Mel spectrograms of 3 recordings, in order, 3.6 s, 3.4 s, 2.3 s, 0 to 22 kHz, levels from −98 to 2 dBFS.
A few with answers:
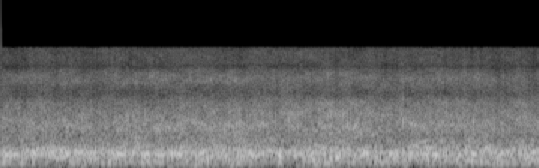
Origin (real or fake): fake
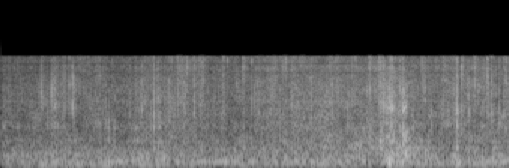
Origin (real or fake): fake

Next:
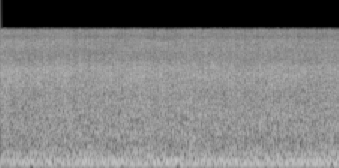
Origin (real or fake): real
